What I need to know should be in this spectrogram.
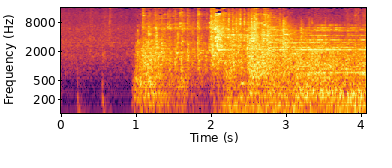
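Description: A heavy door slides open with a loud rushing whoosh.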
